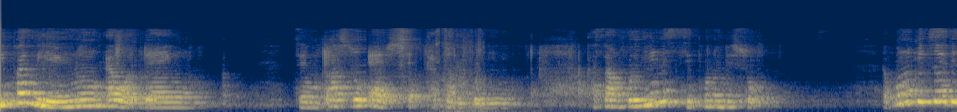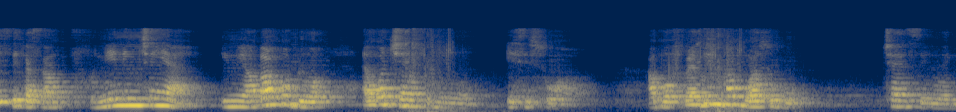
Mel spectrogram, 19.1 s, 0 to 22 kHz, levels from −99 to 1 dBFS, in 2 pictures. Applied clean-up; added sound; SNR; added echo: neural separator model SepFormer DNS4.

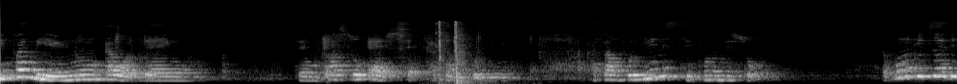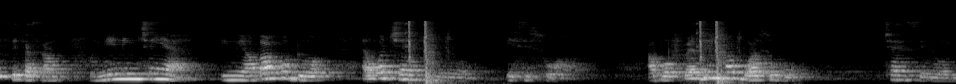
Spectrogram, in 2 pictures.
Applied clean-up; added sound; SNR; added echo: none; Slam; 13 dB; reverberation time 0.7 s.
